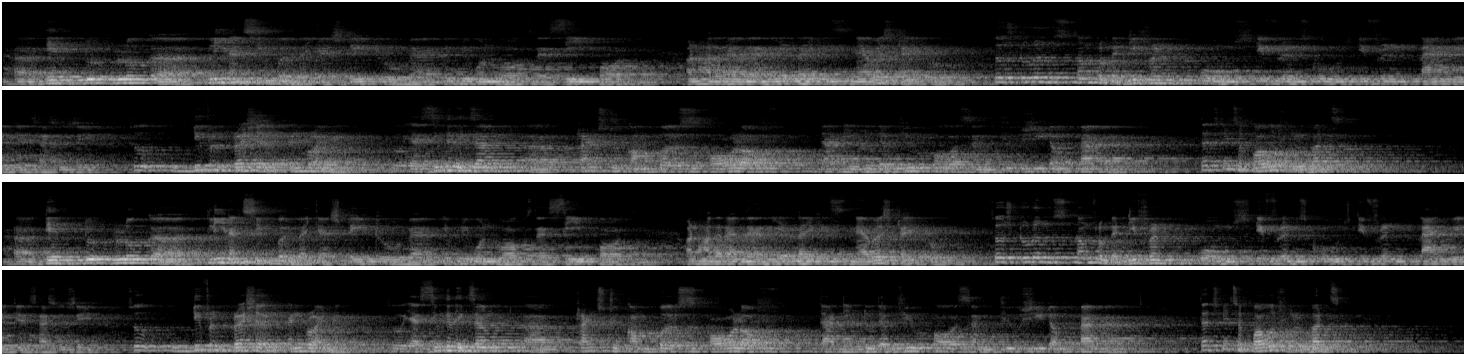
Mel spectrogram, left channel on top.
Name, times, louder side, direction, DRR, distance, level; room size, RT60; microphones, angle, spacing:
voice 1, 0.1-6.2 6.8-9.5 9.9-15.5 15.9-18.0 18.5-22.3 22.7-25.8 26.6-28.0, equal, 40° right, -1 dB, 0.7 m, -27 dB
6.4 x 5.9 x 3.5 m, 3.0 s
head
